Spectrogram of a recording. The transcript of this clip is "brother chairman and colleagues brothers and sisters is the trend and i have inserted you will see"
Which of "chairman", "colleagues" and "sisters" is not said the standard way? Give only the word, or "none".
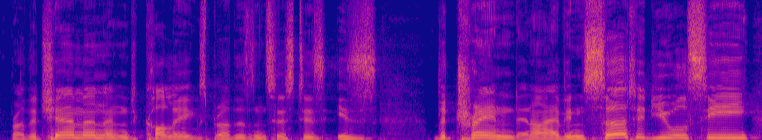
none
